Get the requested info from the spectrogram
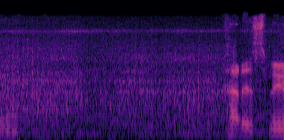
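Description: Helicopter hovering close by, a steady rotor and engine noise between stretches of speech.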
